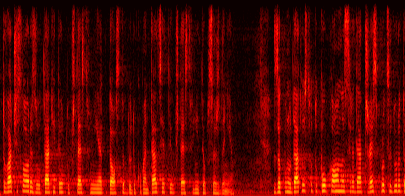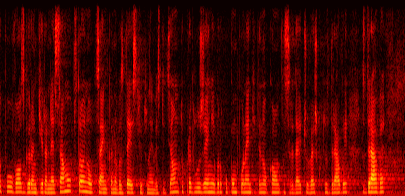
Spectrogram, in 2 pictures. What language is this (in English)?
Bulgarian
